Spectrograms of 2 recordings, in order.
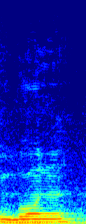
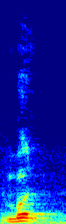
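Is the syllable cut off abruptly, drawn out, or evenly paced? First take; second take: even; abrupt. First: The syllable is said smoothly at an even pace. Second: The syllable is cut off with a sudden jerk. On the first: The speaker calls it right. "हमें पढ़ना ऐसे है" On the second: The speaker calls it wrong. "झटके से"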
